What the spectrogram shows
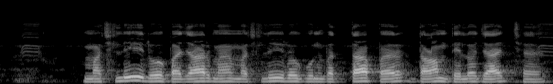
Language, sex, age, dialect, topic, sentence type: Maithili, male, 18-24, Angika, agriculture, statement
